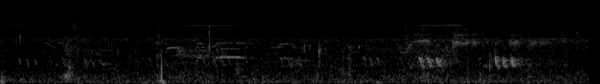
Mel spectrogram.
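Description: Birds calling: thin high chirps and whistles, with two short rattling runs of rapid notes, like a fowl's calls, about four and five seconds in. The sound cuts off suddenly just before the end.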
